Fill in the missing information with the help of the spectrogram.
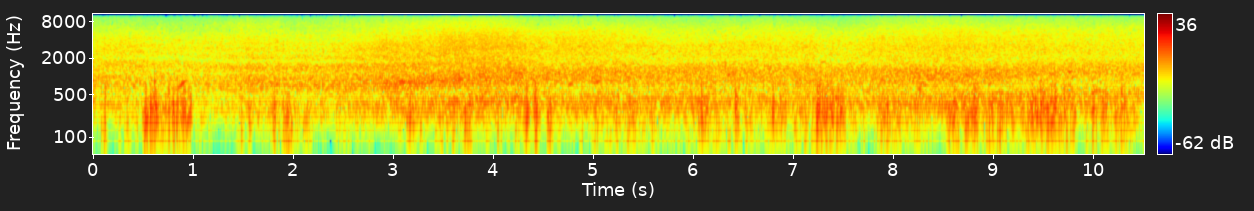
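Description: Surf breaking on a sandy beach, a steady wash that swells a little louder a few seconds in, with wind buffeting the microphone in gusts.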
